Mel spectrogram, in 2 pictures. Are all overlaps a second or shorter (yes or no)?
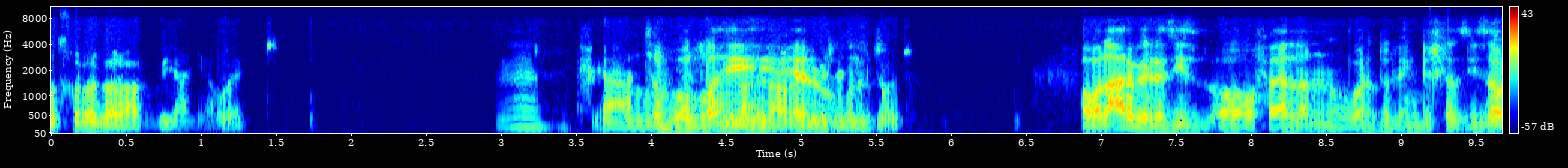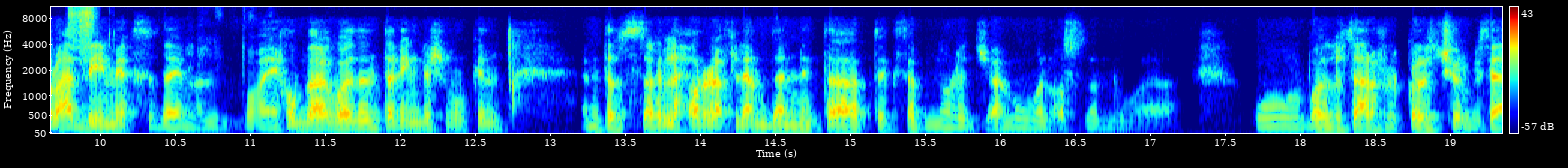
no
